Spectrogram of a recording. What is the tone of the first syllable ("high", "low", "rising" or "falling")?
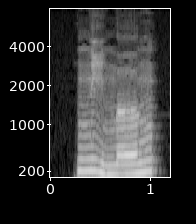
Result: falling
